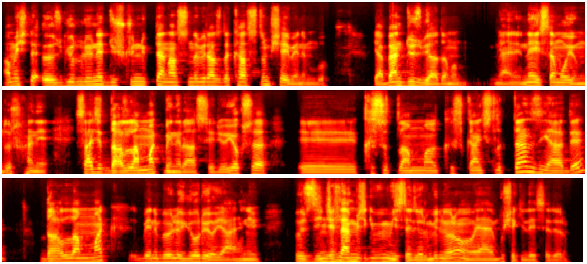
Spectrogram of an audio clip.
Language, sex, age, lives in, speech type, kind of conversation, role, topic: Turkish, male, 25-29, Bulgaria, conversation, advice, user, Yas sonrası yeni bir ilişkide sağlıklı sınırlar nasıl belirlerim ve nereden başlamalıyım?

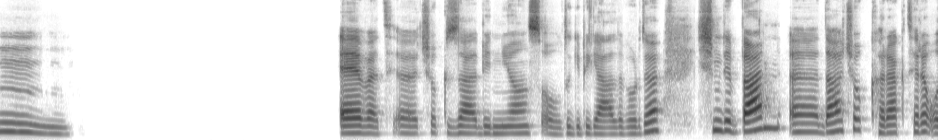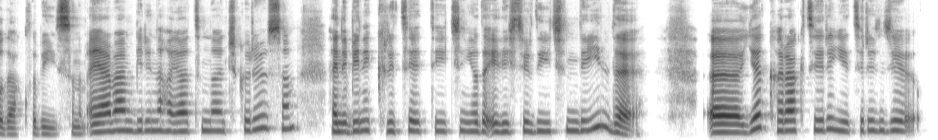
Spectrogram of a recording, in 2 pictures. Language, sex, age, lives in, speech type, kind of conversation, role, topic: Turkish, female, 30-34, Netherlands, conversation, podcast, guest, Motivasyonunuz düştüğünde rutininize nasıl geri dönersiniz?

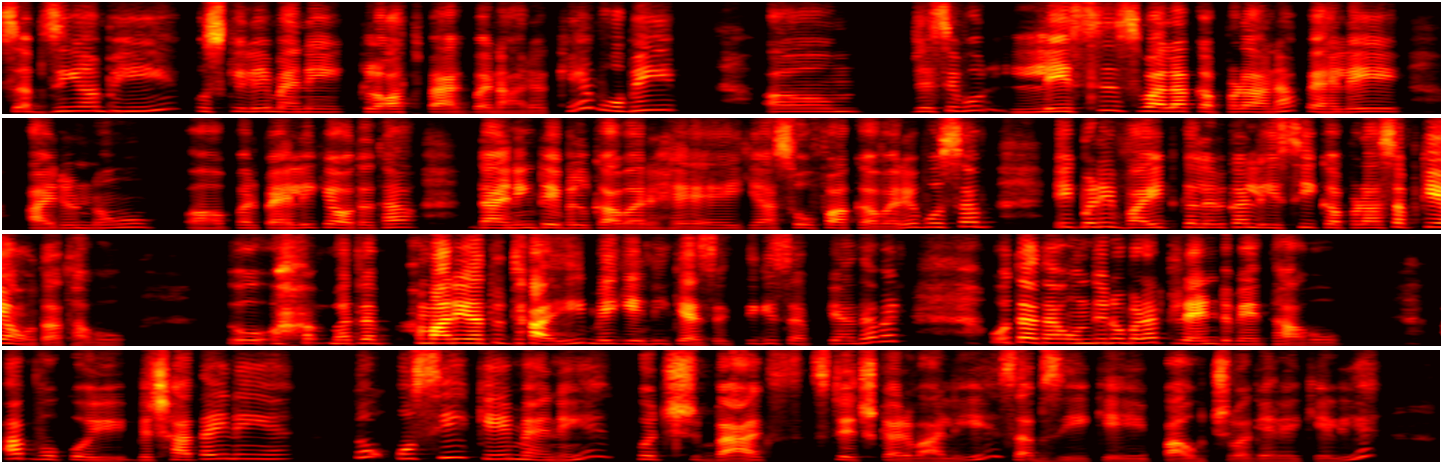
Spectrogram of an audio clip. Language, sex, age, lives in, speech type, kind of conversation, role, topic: Hindi, female, 50-54, India, conversation, podcast, guest, Kaunse samaan rakhne ke tareeke roz ki zindagi ko zyada aasaan bana dete hain?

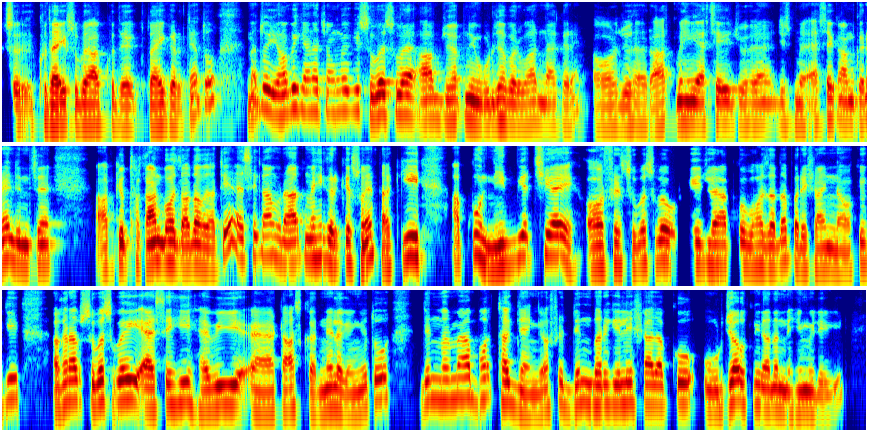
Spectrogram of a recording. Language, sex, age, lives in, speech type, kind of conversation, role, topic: Hindi, male, 20-24, India, conversation, unstructured, none, आप अपने दिन की शुरुआत सबसे ज़्यादा किस तरह करना पसंद करते हैं?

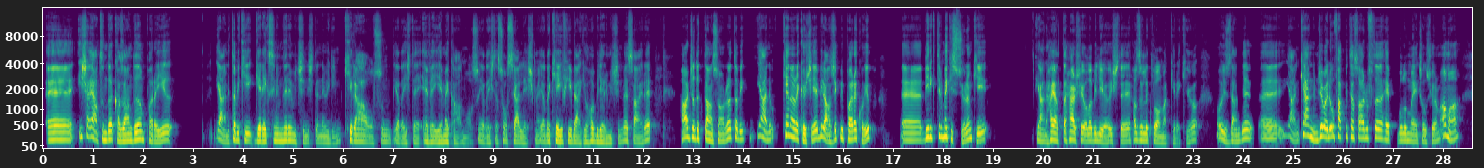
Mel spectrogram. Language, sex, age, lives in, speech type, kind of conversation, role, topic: Turkish, male, 45-49, Spain, conversation, advice, user, Tasarruf etmek isterken sosyal baskı nedeniyle harcama yapmaktan nasıl kaçınabilirim?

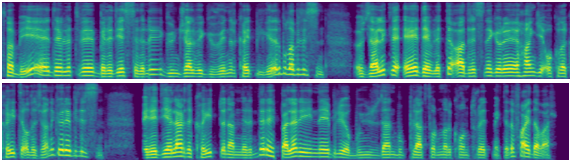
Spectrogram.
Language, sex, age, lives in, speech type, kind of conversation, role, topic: Turkish, male, 40-44, Greece, read, expert-assistant, expert, Kamu hizmetleriyle ilgili sosyal medyada okuduğum bilgilere ne kadar güvenmeliyim? Doğruluğunu kontrol etmek için hangi yolları önerirsiniz?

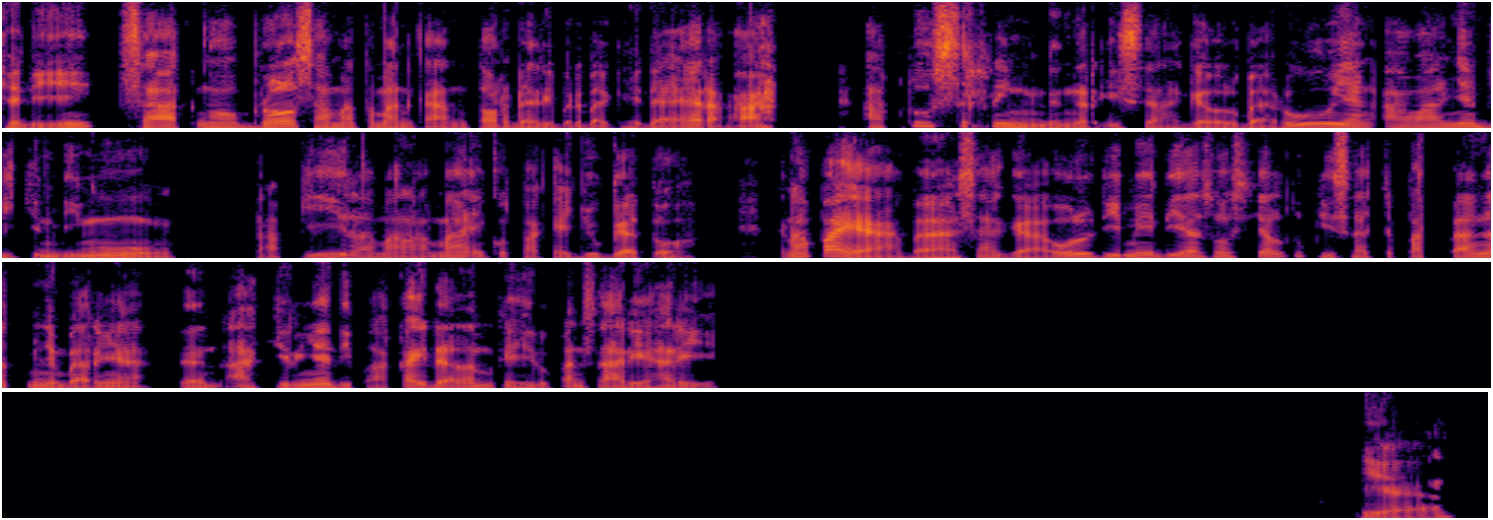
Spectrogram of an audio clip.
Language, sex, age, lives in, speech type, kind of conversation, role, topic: Indonesian, male, 30-34, Indonesia, read, expert-assistant, asker, Mengapa Istilah Gaul Cepat Menyebar dan Berubah di Masyarakat?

